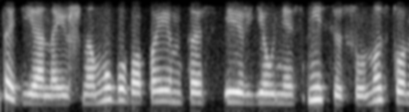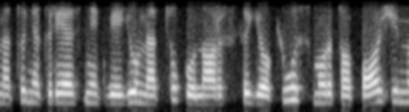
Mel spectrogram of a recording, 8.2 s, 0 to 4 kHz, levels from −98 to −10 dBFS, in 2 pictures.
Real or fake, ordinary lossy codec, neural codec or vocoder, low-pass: real; Opus, 32 kbps; none; 3.6 kHz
